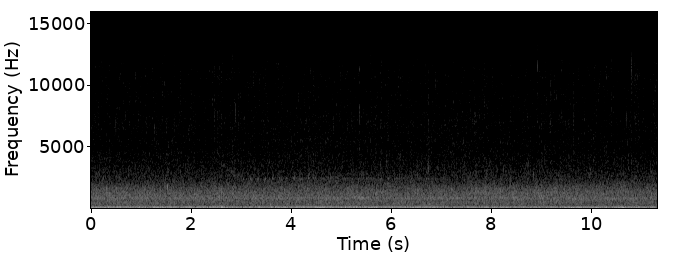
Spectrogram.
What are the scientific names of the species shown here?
Cardinalis cardinalis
